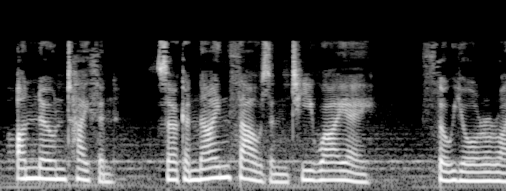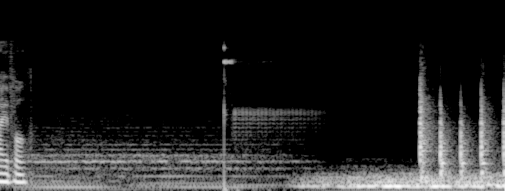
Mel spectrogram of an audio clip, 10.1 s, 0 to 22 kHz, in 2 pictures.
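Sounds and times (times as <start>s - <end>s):
speech: 0.2s - 5.4s
firm knocks on a door: 9.2s - 10.0s.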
